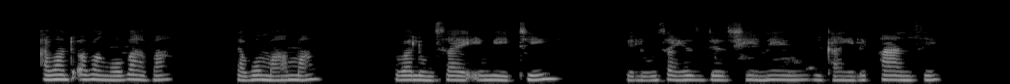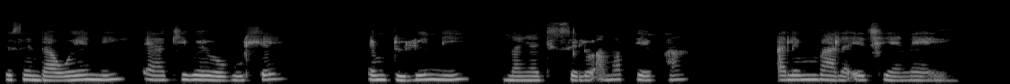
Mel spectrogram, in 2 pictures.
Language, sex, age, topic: North Ndebele, female, 36-49, health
